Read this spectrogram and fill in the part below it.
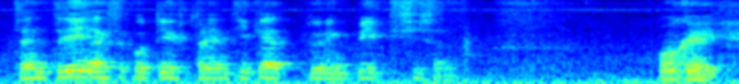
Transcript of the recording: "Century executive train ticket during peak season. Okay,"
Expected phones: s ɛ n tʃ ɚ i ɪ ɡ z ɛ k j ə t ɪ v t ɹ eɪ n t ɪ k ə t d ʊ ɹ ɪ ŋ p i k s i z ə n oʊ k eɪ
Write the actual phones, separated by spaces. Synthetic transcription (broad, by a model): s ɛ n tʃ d i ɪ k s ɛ k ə t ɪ f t ɹ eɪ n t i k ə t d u ɹ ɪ ŋ p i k s i s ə n oʊ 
